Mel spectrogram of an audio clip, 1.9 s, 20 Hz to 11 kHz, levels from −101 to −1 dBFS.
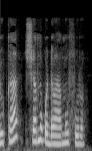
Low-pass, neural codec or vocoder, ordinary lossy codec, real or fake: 7.2 kHz; codec, 16 kHz, 4.8 kbps, FACodec; MP3, 48 kbps; fake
